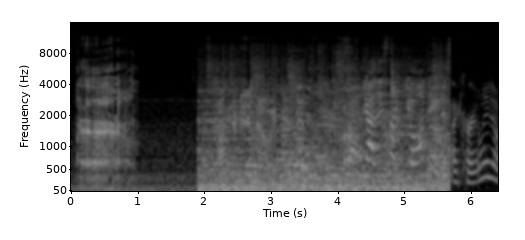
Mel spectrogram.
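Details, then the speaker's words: Person attempting to burp on command, with no fizzy drink, by drinking water and sucking in air; describes self as particularly gassy. A long, rumbling, voiced belch over background chatter and music, then brief vocal sounds. "don't have anything fizzy, so I'm gonna try to make myself burp using water. Just gonna suck in a lot of air."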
